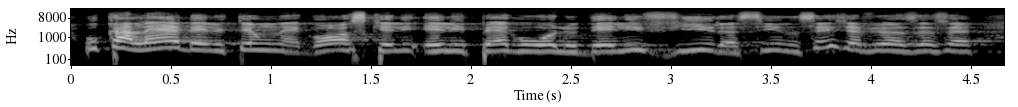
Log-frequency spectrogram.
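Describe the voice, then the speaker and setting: A woman telling family stories in an emphatic, lively preaching talk at a family conference. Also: high-pitched, quick pace. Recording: long hall reverb.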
